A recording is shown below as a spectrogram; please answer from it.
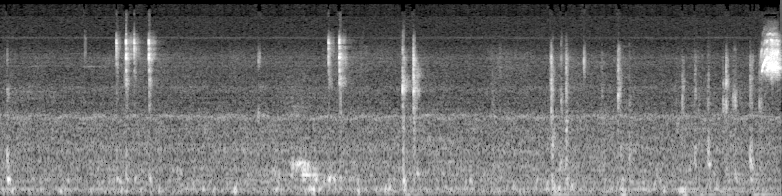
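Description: A computer keyboard is typed on in sparse, light clicks over a quiet steady hum, with small irregular bursts of keystrokes spread throughout.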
